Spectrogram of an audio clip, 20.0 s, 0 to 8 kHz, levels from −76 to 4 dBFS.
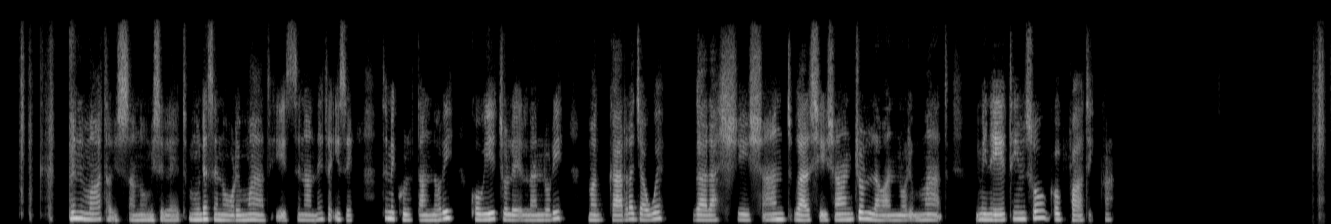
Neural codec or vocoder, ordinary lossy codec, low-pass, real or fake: codec, 24 kHz, 0.5 kbps, DualCodec; MP3, 64 kbps; 7.2 kHz; fake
